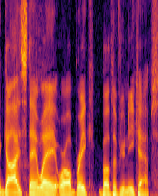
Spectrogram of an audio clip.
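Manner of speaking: normal talking voice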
